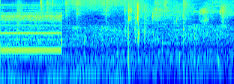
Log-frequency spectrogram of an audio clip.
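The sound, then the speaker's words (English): An incoming telephone call rings: a single steady electronic ring tone sounds for under a second, then cuts off into faint, low rustling noise. “We have a caller online. Yeah, we are receiving a call right now, so”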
